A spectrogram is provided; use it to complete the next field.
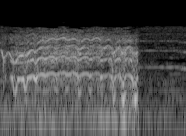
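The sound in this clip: A horse neighs in one loud, wavering whinny lasting over a second, breaking off into a quieter, fading tail.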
